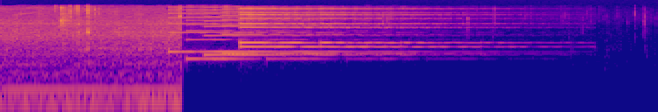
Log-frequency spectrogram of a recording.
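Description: A short bright game jingle chimes.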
